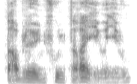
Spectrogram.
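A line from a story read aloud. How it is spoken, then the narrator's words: Indulgent, philosophical murmur. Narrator (French): murmurait-il avec une indulgence philosophique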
